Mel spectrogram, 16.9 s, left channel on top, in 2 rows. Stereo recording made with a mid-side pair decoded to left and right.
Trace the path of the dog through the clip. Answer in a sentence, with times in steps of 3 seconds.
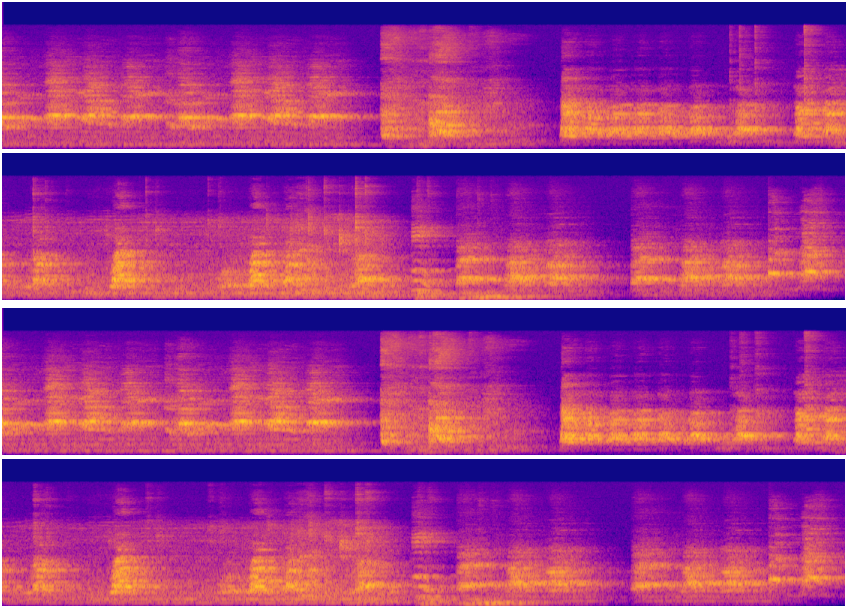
You can hear the dog on the right from 0 s, in the centre from 6 s and on the left from 9 s.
